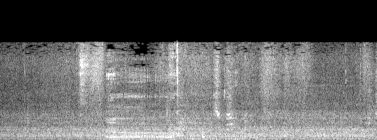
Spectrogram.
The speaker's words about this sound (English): sorry, there's like people driving out of here. It's not much room to kind of get in and out of here. So you gotta let these cars go by.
